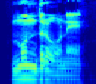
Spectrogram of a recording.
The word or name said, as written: Mondrone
